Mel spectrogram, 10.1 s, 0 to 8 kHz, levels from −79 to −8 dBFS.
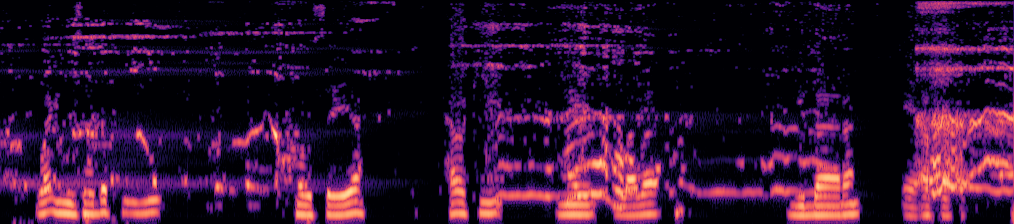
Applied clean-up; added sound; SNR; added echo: classical method spectral subtraction.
